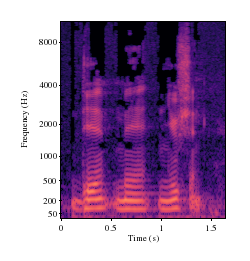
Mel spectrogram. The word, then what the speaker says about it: diminution: Notice the pronunciation, diminution.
